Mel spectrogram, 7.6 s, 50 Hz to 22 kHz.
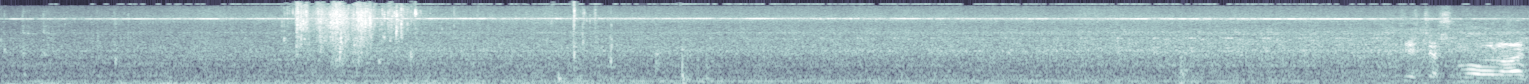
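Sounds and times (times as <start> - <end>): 
fishing boat engine drone: 0.0 - 7.6
water splashing beside a fishing boat: 1.3 - 2.3
speech: 7.0 - 7.6.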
